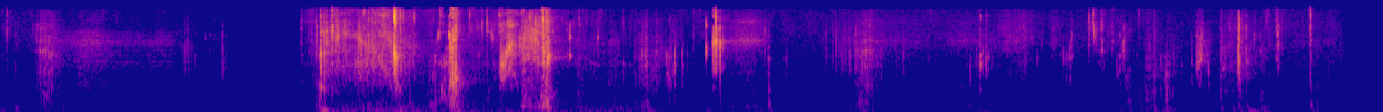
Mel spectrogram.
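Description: Close-miked eating: crisp fried food crunching in the mouth, loudest in a burst of crackles about one and a half seconds in, then softer chewing and wet lip smacks.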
